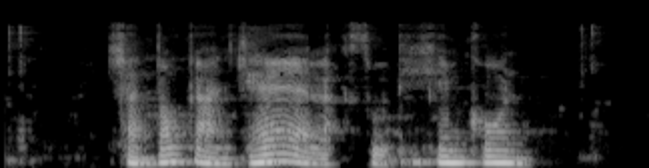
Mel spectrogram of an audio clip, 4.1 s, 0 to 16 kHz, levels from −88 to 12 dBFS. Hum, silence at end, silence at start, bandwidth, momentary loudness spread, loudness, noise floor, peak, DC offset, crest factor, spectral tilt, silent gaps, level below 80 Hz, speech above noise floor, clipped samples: none; 0.75 s; 0.7 s; 9 kHz; 12 LU; -22 LUFS; -64 dBFS; -6 dBFS; under 0.1%; 16 dB; -7.5 dB/octave; none; -60 dBFS; 43 dB; under 0.1%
